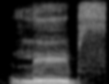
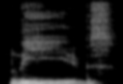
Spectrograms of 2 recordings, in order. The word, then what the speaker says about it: leaves: mouth okay so leavs leaves leaves and you smile and your mouth is open and your tongue feels very tense leaves it's a very tense sound number two leavs that's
